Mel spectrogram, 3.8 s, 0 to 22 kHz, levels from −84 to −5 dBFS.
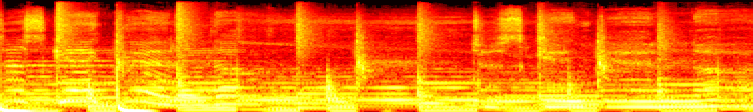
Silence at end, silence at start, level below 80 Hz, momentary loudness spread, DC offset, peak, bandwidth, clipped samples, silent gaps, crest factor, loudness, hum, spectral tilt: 0 s; 0 s; -16 dBFS; 5 LU; under 0.1%; 0 dBFS; over 20 kHz; under 0.1%; none; 10 dB; -10 LUFS; none; -4.5 dB/octave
